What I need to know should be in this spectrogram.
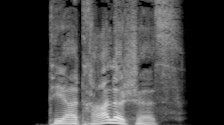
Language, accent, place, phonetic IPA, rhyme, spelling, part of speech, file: German, Germany, Berlin, [teaˈtʁaːlɪʃəs], -aːlɪʃəs, theatralisches, adjective, De-theatralisches.ogg
- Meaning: strong/mixed nominative/accusative neuter singular of theatralisch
